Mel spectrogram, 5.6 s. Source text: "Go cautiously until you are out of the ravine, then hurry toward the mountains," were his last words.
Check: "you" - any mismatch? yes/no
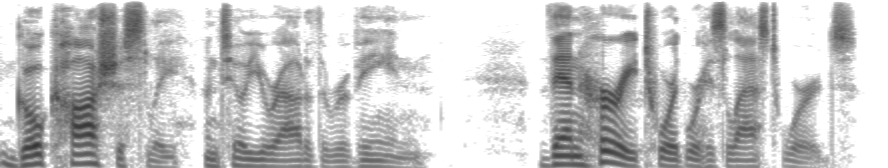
no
